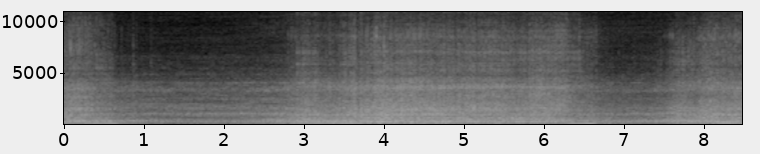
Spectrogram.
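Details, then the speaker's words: 1975 Hoover U4034 Ranger Senior vacuum at first power-on: a harsh, fast rattle over the motor drone swells and fades in waves; owner suspects the agitator brush roll. "yes I suppose it does sort of work but that sounds absolutely appalling I think though a lot of that rattling could be the agitator"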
